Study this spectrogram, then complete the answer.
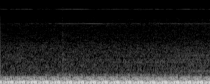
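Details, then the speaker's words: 1971 Ford F100 XLT Ranger with 6R80 transmission, first start after torque converter repair: deep, steady idle with even pulse, no ticking or knocking, much quieter than before; engine healthy. "Just listening to the motor, there's no ticking. It's a lot quieter. This sounds really good."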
